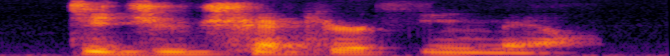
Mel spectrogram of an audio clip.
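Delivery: imitated angry tone. Retelling a phone call from an angry mentor: imitating an angry mentor. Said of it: "he calls me up just pissed".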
